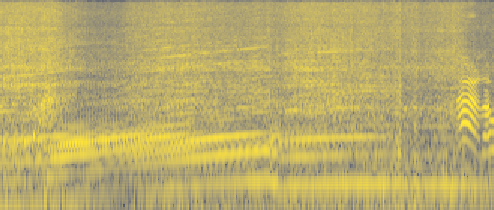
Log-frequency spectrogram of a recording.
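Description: Sporty car engine pulling hard and rising in pitch through a gear, loud and close from inside the cabin, with a brief shift and continued acceleration; a voice speaks over it.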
